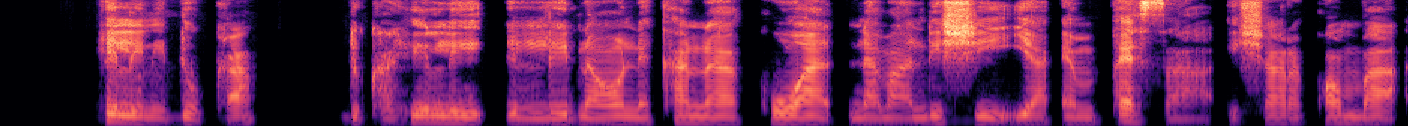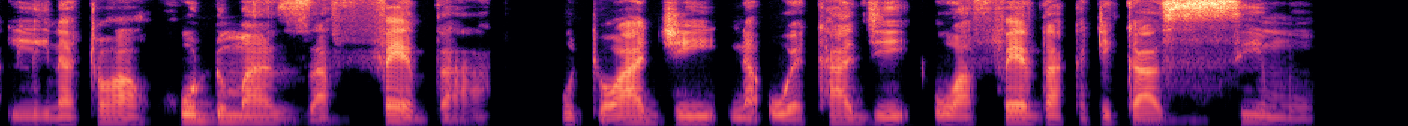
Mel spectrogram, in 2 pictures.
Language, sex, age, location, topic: Swahili, male, 25-35, Kisii, finance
